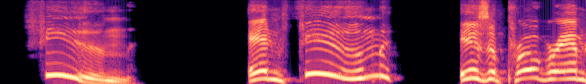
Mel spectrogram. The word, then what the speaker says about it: FÜM: But, it's pronounced like our friend Plume over in Norway, Fume.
